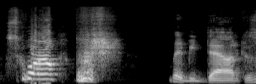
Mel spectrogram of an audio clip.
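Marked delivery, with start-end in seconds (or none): 0.0-0.6 much higher, loud yelp of Squirrel; shouted game call. Retold or imitated. Classmate yelling Squirrel before a sack tap. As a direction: yell it out before the hit. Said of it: "sack tap each other".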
